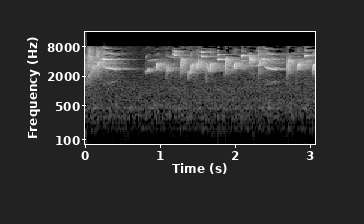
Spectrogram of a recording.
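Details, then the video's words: European goldfinch of the subspecies parva from the Maghreb singing a fast, bright twittering song of short high chirps and liquid trills, with a brief pause before a steady run of repeated notes. "Chardonneret parva maghreb"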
